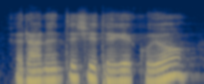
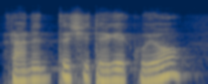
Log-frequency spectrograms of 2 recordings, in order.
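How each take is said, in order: Both takes have the same delivery.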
